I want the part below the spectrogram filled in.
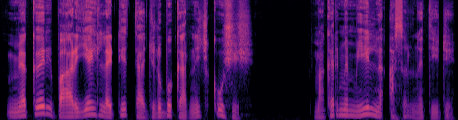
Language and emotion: Kashmiri, sad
